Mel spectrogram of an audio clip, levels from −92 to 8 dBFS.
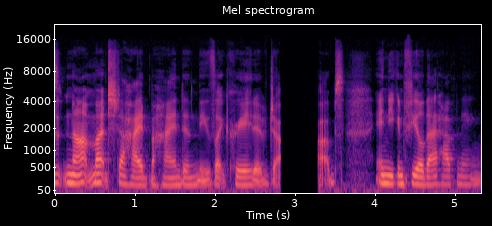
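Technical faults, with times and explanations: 2.82 to 3.30 s, playback stall: right after "in these like creative" the speech cuts to silence for about 0.46 s, then resumes. The halt is most likely the player running short of buffered data or its output thread being held up, so nothing reached the output until it recovered. Unlike a packet-loss dropout, which clips a brief piece out of the sound, this is a long clean gap in mid-flow.
3.30 to 5.32 s, time-compressed catch-up: from the restart to the end, the speech runs about 1.15 times faster while its pitch stays put. The player is clearing the backlog left by the stall by cutting tiny slices out of the signal and cross-fading the joins. Speeding playback through resampling would raise the pitch along with the tempo. Here only the tempo rises.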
